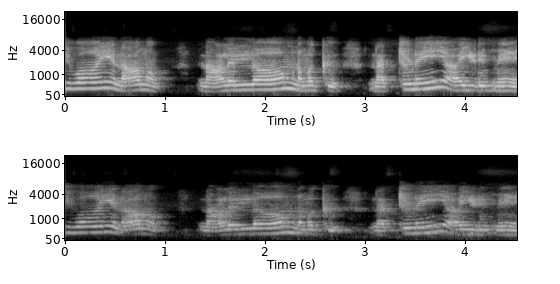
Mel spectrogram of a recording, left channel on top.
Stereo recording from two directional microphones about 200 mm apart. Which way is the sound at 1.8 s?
45° left (ahead or behind).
